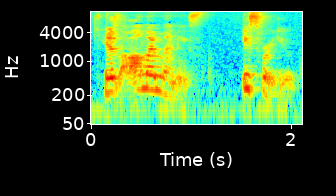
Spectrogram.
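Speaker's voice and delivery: high, silly put-on voice; mock surrender. Overwhelmed shopper giving the store their money, high and silly. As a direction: hand it over in a high little voice. Acts out handing over money.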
